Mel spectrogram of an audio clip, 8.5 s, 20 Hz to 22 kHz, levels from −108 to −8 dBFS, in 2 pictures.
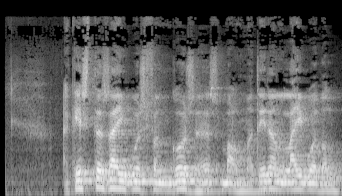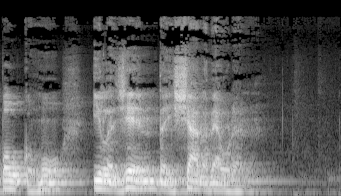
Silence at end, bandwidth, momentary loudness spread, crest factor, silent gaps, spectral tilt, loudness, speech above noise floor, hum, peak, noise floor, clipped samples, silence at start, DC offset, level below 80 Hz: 0.9 s; 16.5 kHz; 9 LU; 18 dB; none; -4.5 dB/octave; -19 LUFS; 37 dB; none; -2 dBFS; -55 dBFS; under 0.1%; 0.15 s; under 0.1%; -50 dBFS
